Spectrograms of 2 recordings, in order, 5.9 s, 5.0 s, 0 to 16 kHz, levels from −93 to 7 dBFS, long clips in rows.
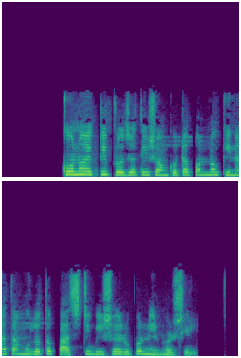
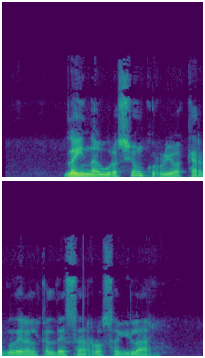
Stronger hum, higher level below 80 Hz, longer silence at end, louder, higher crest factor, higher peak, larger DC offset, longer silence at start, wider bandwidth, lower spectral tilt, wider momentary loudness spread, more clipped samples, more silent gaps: neither; about the same, -60 dBFS vs -56 dBFS; about the same, 0.55 s vs 0.65 s; first, -17 LUFS vs -21 LUFS; about the same, 16 dB vs 20 dB; about the same, -2 dBFS vs 0 dBFS; neither; about the same, 0.75 s vs 0.75 s; second, 8.2 kHz vs 11 kHz; second, -4 dB/octave vs -6 dB/octave; second, 8 LU vs 13 LU; neither; first, 3.63-3.67 s vs none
